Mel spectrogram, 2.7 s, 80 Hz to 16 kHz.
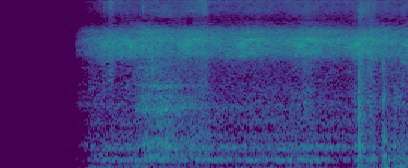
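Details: Bees of a colony trying to swarm away, kept from leaving with a queen gate fitted on the evening of the 25th. A steady, dense, droning hum with layered low tones, with a faint crackle near the end.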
